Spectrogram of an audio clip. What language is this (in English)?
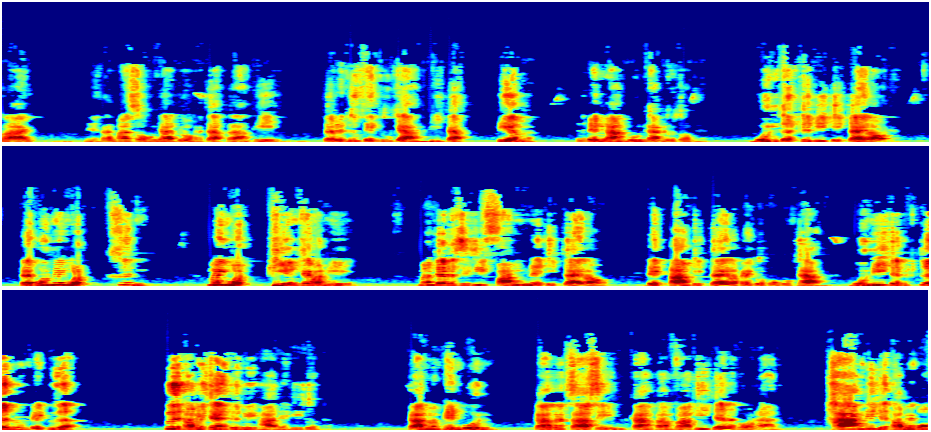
Thai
